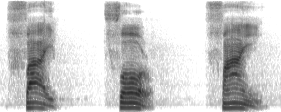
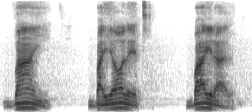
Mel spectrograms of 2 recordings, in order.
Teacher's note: Labiodental fricatives. These fricatives are made using the lower lip and the upper teeth.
